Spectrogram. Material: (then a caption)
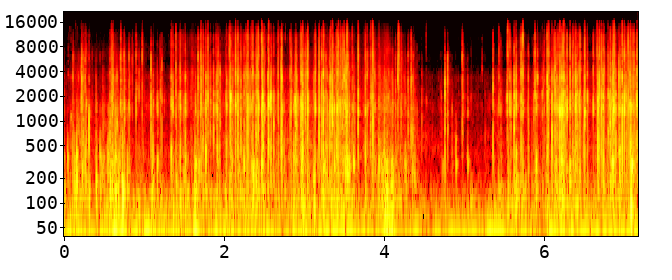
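Metal mesh. Purple silicone scrubber gloves scratch the metal mesh grilles of two slim black microphones, making dense, close crackling and crunching with rapid clicky bursts over a low rumble. The scratching eases briefly just before the five-second mark, then picks back up to full intensity.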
